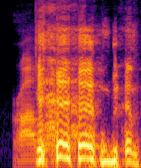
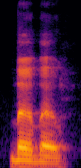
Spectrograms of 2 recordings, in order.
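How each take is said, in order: First: Raw boo boo much louder and higher; shouted raw boo boo; loud sound drop. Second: Said in the usual way. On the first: Retold or imitated. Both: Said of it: "I'm just gonna go".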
